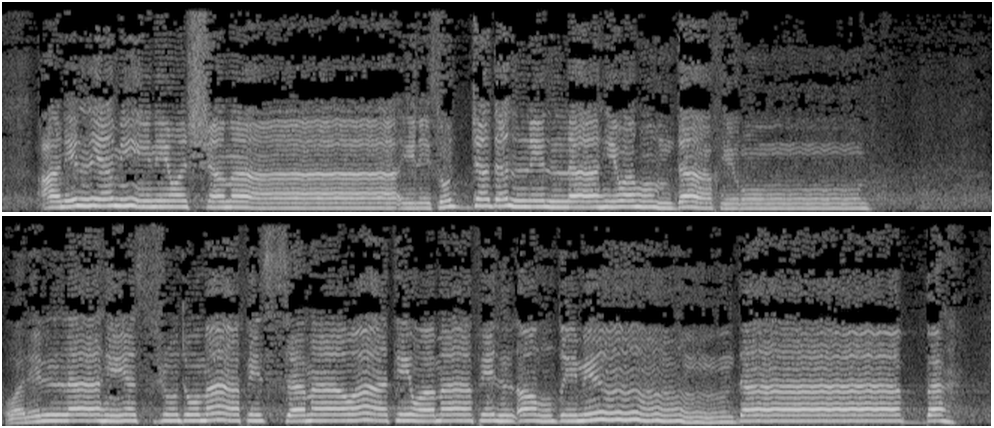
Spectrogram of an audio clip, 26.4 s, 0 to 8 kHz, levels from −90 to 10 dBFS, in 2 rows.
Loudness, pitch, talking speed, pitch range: -16 LUFS, 220 Hz, 40 wpm, 185-230 Hz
